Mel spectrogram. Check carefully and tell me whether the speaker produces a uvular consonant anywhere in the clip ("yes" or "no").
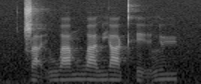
no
